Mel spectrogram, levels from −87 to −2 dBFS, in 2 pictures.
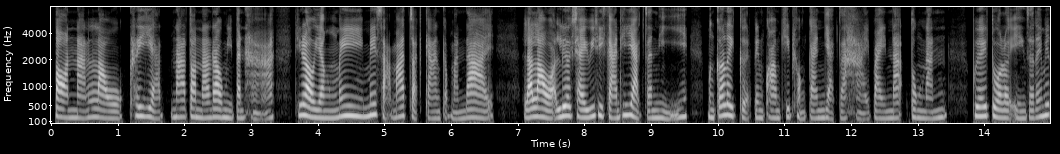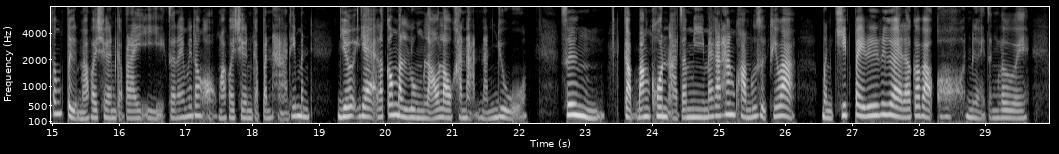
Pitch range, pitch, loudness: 190-235 Hz, 205 Hz, -25 LUFS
